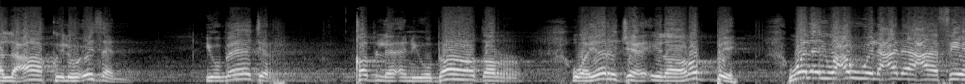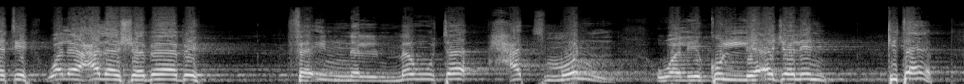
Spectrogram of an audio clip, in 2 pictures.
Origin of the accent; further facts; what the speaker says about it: Egypt; اللهم اجعل بلدنا مصر أمنا أمانا، رخاء سخاء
